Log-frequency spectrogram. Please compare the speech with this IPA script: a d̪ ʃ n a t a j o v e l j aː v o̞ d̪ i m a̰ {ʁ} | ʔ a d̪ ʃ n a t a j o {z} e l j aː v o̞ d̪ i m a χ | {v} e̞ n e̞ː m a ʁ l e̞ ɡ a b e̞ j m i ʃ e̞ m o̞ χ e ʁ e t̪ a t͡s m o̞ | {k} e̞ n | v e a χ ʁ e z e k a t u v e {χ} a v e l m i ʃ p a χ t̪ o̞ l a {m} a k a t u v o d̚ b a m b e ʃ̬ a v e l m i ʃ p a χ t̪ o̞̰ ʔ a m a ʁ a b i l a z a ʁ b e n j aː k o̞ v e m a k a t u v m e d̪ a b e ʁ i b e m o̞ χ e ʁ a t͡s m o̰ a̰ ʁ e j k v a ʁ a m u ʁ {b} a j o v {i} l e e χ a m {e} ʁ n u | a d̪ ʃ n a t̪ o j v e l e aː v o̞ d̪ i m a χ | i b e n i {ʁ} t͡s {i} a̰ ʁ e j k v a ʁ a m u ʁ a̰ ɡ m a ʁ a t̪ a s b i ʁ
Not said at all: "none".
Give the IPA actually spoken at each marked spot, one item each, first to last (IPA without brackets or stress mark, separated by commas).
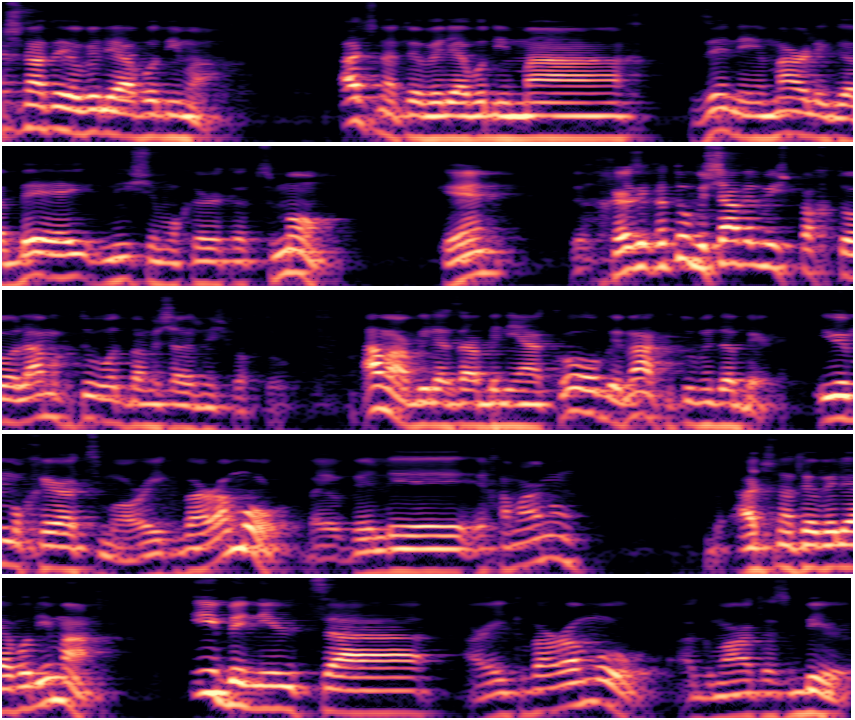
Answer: χ, v, z, k, ʃ, m, b, e, a, ʁ, a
